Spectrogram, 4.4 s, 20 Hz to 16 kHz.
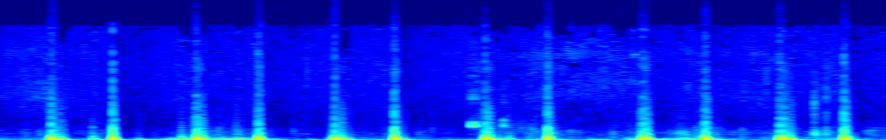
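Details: ASMR recording of the creator's own heartbeat with breathing, from a livestream compilation: deep, regular lub-dub heartbeat at about 83 beats a minute with a low hum behind; normal heartbeat.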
